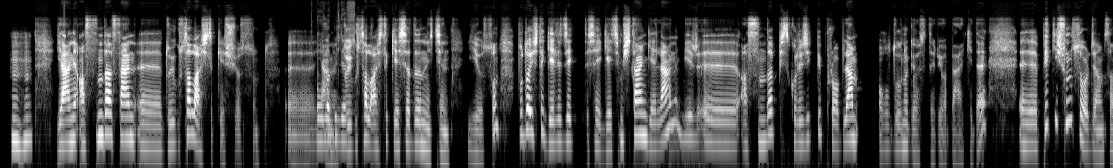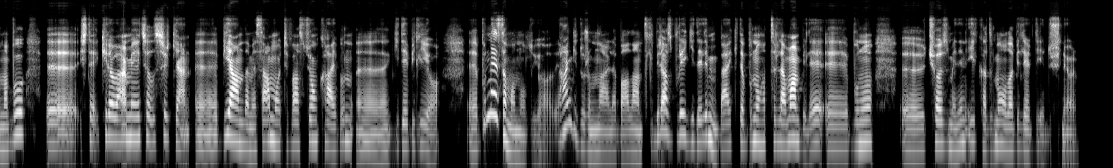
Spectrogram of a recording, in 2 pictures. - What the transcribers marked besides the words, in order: other background noise
- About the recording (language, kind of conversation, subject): Turkish, advice, Kilo vermeye çalışırken neden sürekli motivasyon kaybı yaşıyorum?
